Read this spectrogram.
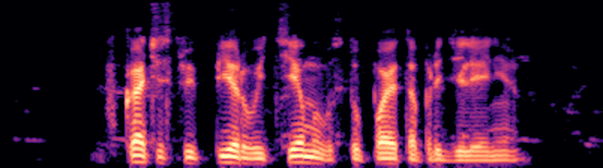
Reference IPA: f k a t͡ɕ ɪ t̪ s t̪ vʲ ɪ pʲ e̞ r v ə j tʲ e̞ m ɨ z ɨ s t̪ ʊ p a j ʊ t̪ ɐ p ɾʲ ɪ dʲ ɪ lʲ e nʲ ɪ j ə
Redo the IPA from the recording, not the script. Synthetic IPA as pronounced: f k a t͡ɕ ɪ s t̪ vʲ ɪ pʲ e̞ r v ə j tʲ e̞ m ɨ v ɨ s t̪ ʊ p a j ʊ t̪ ɐ p ɾʲ ɪ dʲ ɪ lʲ e nʲ ɪ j ə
